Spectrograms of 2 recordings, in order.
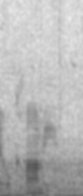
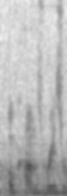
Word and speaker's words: Occam's razor: the name is okay I would have said it wrong I was gonna say hello commie but it's Occam's razor well Oklahoma's razor one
